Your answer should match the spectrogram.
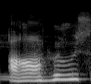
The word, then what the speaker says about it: Aarhus: Going further, I'll briefly speak about the Danish city of Aarhus, or Aarhus, as it's pronounced in Germany.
